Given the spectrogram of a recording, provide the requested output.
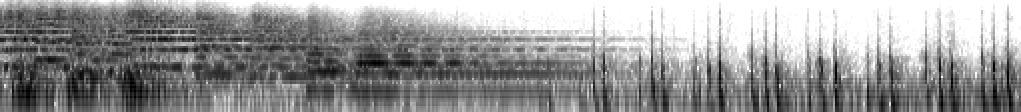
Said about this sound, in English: did you hear a horse go by?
